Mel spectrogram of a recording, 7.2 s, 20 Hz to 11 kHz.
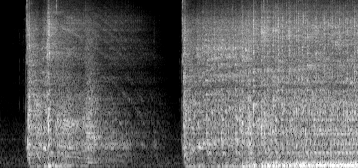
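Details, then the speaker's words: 1968 Buick Skylark GS California with swapped Buick 455 V8, long sitting, motor mounts unbolted, running off a refilled carburetor fuel bowl. Cranks, catches, stumbles, restarts and settles into a steady even run with no ticking or knocking; decent running motor. "But, no weird [snorts] noises, no ticking. Seems to be pretty responsive. Think we got a decent running motor."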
